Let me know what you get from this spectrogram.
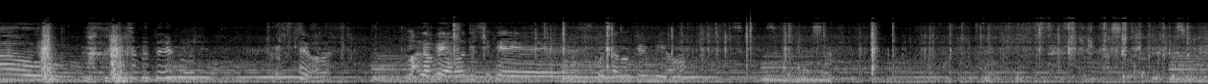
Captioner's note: laughing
